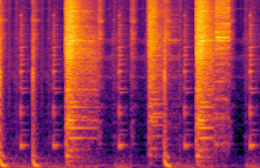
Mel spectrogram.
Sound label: LOOP; SoundFactory; DRUMLOOP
